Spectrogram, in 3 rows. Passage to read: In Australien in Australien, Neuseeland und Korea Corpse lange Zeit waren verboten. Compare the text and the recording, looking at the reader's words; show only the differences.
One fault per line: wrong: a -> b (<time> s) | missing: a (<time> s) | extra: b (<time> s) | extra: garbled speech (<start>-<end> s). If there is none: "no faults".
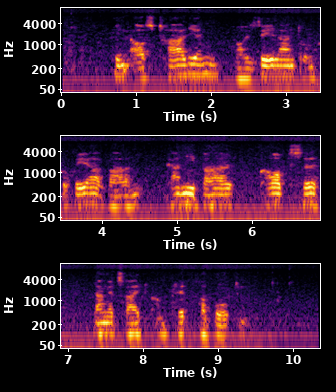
missing: in Australien (2.1 s)
extra: waren Cannibal (4.1 s)
wrong: waren -> komplett (8.1 s)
